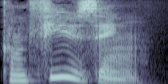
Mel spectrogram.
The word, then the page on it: confusing: British English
